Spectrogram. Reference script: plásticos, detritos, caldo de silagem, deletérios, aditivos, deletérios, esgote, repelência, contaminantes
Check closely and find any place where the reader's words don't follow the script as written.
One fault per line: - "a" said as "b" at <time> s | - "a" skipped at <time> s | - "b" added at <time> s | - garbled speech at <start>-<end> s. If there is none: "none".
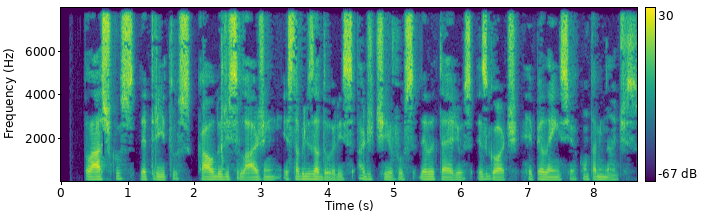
- "deletérios" said as "estabilizadores" at 3.3 s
